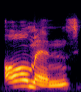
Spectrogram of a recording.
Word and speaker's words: almond: They pronounce it almond. They don't pronounce the L.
